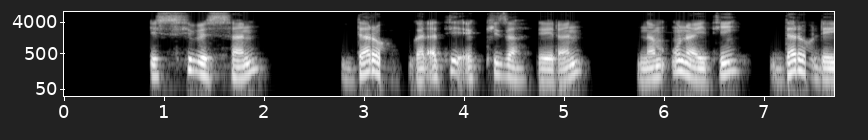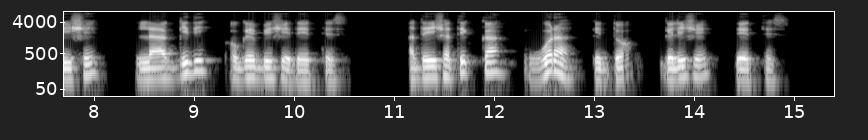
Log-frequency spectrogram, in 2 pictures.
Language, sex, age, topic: Gamo, male, 25-35, agriculture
